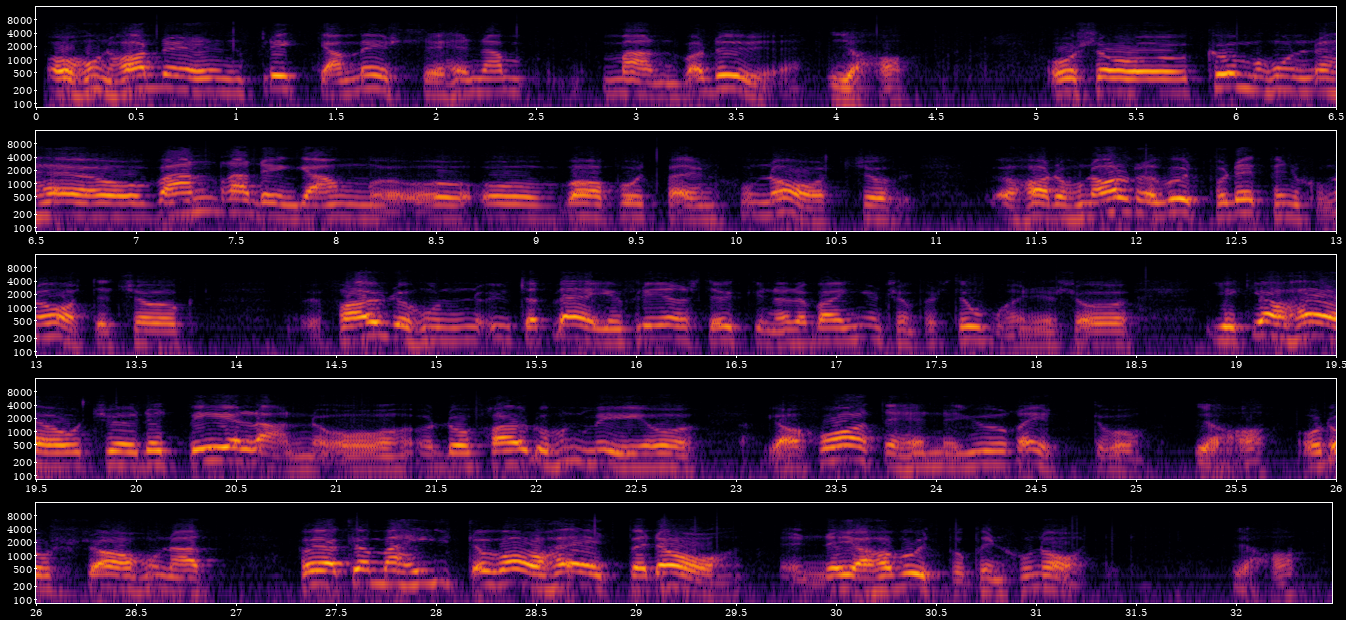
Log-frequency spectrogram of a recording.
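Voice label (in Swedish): Ångelstad Småland, dialekter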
